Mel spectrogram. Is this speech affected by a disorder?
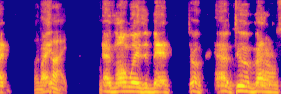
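Yes: ALS/MND.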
